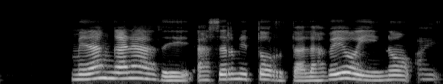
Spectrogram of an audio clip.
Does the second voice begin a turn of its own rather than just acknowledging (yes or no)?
yes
